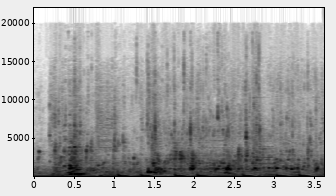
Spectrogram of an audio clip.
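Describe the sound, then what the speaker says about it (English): A VitrA toilet cistern flushes at the push of a button, with water rushing and gurgling steadily and fairly close throughout, without talk. "I can actually make it flush just by pressing this button here"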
